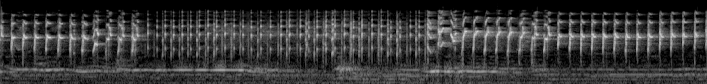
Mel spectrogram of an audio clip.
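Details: Kebon Kopi style lovebird song: rapid, high, rattling chirps, briefly softer and more scratchy mid-phrase before resuming loud and regular, with a faint low hum underneath.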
